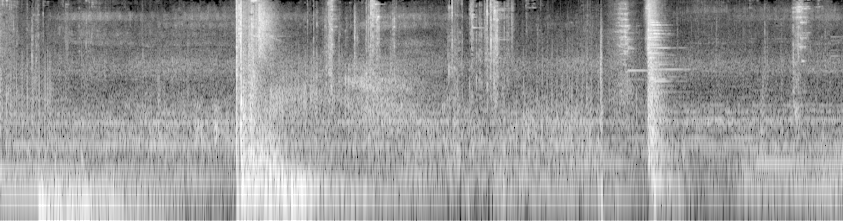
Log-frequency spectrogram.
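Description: Nail gun fire from the video game Deathloop comes as a few sharp, loud bursts spaced seconds apart, with clinks and game sounds in between.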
